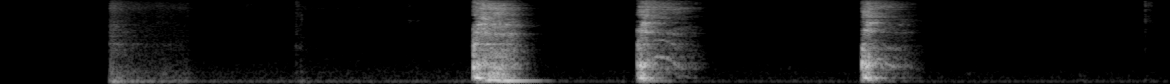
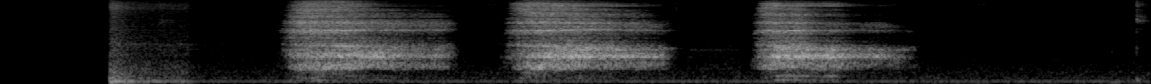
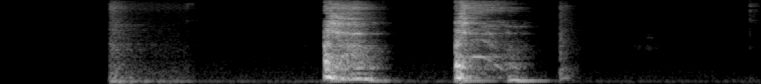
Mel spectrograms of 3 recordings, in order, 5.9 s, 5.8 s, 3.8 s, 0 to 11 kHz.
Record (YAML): three_cough_length: 5.9 s
three_cough_amplitude: 26028
three_cough_signal_mean_std_ratio: 0.25
exhalation_length: 5.8 s
exhalation_amplitude: 10440
exhalation_signal_mean_std_ratio: 0.55
cough_length: 3.8 s
cough_amplitude: 26028
cough_signal_mean_std_ratio: 0.29
survey_phase: alpha (2021-03-01 to 2021-08-12)
age: 65+
gender: Female
wearing_mask: 'No'
symptom_none: true
smoker_status: Never smoked
respiratory_condition_asthma: false
respiratory_condition_other: false
recruitment_source: REACT
submission_delay: 1 day
covid_test_result: Negative
covid_test_method: RT-qPCR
